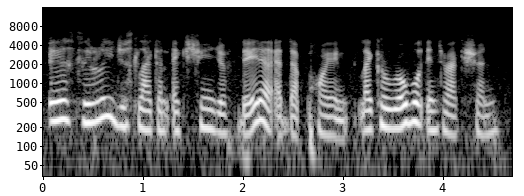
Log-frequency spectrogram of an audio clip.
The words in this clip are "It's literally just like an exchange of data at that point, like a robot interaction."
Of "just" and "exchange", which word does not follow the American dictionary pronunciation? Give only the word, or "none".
none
